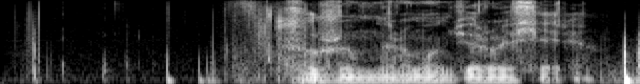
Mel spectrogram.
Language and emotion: Russian, neutral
